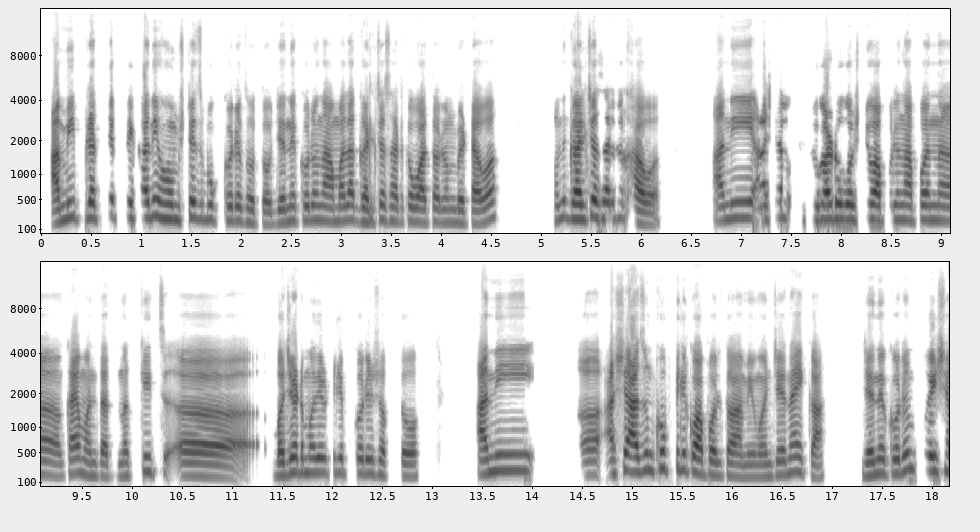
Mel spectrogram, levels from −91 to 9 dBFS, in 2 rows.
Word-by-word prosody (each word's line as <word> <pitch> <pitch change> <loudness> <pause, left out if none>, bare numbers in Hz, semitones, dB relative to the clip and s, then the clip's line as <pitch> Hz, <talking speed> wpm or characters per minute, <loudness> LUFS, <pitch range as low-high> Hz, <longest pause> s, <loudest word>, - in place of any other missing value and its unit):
आम्ही 215 +7 +3
प्रत्येक 225 +3 0
ठिकाणी 230 +2 +1
होमस्टेच 215 0 0
बुक 210 -1 -7
करत 195 -2 -4
होतो, 160 -2 -4
जेणेकरून 195 +4 -4
आम्हाला 190 +2 +2
घरच्यासारखं 190 0 -2
वातावरण 175 -1 0
भेटावं 165 +4 +1 0.6
आणि 210 +4 -8
घरच्यासारखं 230 +1 +4
खावं. 160 -5 +3 0.5
आणि 225 +4 -1
अशा 230 +4 0
जुगाडू 215 +3 +3
गोष्टी 215 0 -1
वापरून 210 0 +2
आपण 205 +1 +1
अ, 185 -4 0
काय 195 +1 +4
म्हणतात, 170 -4 -3
नक्कीच 190 +6 -8
अ, 165 - +1 0.3
बजेटमध्ये 205 +3 +2
ट्रिप 205 0 -8
करू 200 0 -2
शकतो. 170 -3 -4 0.6
आणि 230 +4 +1 0.5
अ, 185 0 -1
अशा 220 +4 +7
अजून 235 +3 +5
खूप 260 -2 -1
ट्रिक 245 -3 -3
वापरतो 185 -4 +4
आम्ही, 160 -1 0
म्हणजे 160 +3 -3
नाही 215 +2 +1
का, 150 -2 0 0.4
जेणेकरून 195 +6 0
पैसे 225 -1 +3
200 Hz, 140 wpm, -24 LUFS, 180-220 Hz, 0.6 s, अशा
